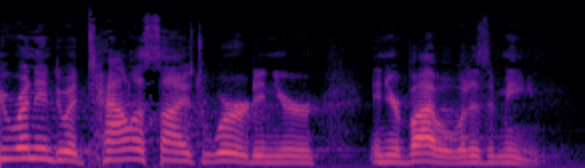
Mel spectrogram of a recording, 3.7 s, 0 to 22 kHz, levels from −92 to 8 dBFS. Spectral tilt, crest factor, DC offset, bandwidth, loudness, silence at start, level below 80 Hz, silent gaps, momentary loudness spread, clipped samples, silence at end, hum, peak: -5.5 dB/octave; 18 dB; under 0.1%; 15 kHz; -36 LUFS; 0 s; -70 dBFS; none; 12 LU; under 0.1%; 0.3 s; none; -18 dBFS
